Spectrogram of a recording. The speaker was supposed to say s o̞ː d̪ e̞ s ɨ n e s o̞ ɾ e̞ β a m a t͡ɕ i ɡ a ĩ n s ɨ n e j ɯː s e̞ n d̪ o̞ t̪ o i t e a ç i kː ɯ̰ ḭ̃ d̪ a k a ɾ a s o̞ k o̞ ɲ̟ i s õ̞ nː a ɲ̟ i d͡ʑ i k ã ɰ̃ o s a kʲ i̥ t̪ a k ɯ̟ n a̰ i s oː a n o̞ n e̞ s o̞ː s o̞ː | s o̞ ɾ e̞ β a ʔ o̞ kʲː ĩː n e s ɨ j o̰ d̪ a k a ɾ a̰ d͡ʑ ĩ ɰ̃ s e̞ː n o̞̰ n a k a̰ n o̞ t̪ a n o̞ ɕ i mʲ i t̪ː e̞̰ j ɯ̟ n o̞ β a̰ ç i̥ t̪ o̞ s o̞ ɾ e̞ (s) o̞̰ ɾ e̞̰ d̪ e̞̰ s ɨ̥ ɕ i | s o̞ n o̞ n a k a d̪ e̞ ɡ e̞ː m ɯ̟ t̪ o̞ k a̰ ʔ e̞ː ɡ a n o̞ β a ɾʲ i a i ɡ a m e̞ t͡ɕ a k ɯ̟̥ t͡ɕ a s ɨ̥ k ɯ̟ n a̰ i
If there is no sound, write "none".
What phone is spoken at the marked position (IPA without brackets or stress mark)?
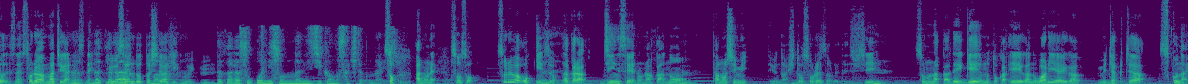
z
